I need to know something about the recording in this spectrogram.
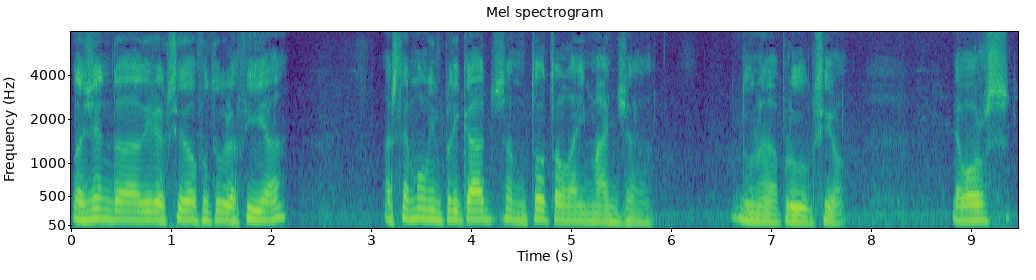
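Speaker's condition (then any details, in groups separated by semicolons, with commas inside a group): Parkinson's disease; progressive over fifteen years, died at 79; mild but steadily worsening, self-described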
